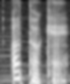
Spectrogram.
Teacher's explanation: The aspiration creates that strong t sound. · The heo combines with deo to make teo, so eotteoke.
